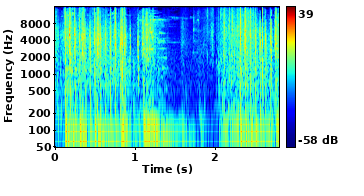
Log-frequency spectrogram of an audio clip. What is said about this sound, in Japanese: 奥で空爆落としてるわ。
